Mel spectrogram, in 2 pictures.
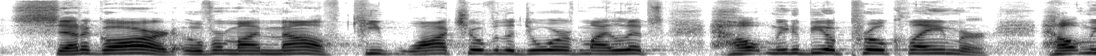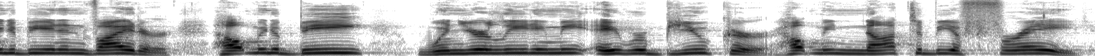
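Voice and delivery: fervent prayer. Acted. Man asking God to guard his mouth, fervent prayer. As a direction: plead to God with voice lifted. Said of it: "make that a matter of prayer".

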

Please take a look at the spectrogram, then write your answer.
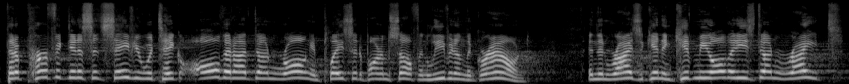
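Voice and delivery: loud, high, ringing sermon delivery; soaring pulpit proclamation; full-force preaching. Acted. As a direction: preach it out to the whole room. Preaching the great exchange.

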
